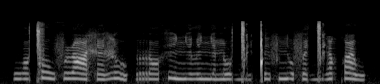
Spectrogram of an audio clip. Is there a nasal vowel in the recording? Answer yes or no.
no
